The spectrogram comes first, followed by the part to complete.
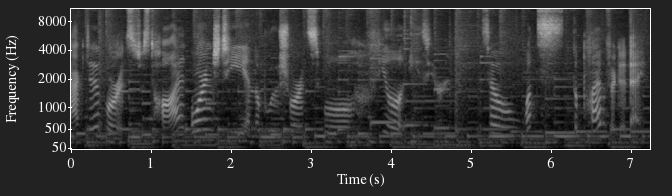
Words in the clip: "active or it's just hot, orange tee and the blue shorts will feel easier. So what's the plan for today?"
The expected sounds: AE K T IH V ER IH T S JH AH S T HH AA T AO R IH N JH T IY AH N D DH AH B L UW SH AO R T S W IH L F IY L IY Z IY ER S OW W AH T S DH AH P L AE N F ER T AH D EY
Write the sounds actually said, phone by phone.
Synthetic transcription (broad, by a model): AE K T IH V ER IH T S JH AH S T HH AA T AO R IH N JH T IY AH N DH AH B L UW SH AO R T S W IH L F IY L IY Z IY ER S OW W AH T S DH AH P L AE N F ER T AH D EY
